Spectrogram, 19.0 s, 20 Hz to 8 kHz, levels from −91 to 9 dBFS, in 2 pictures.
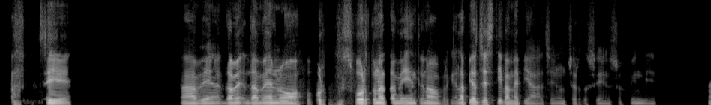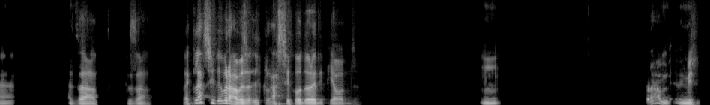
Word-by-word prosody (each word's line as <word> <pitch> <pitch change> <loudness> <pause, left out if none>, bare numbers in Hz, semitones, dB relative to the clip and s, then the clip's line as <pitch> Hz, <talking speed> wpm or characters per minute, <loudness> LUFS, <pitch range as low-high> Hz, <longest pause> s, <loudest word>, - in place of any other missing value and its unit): Ah, - - -11 0.2
sì? 110 -2 +3 1.5
Ah 100 -1 -1
bene, 100 -1 -4
da 110 +1 +1
me 110 -1 -1
da 105 0 0
me 115 +1 +1
no. 105 -3 +1 0.2
For 110 -1 -2 0.2
sfortunatamente 110 -1 +2
no, 100 -2 -3
perché 105 +1 -21
la 115 +1 +1
pioggia 130 -1 +2
estiva 130 +4 -3
a - - -3
me 110 +1 -5
piace 90 -2 -17
in 90 - -22
un 90 0 -20
certo 90 -1 -22
senso, 90 +1 -25
quindi 90 -2 -22 0.7
eh. 95 -3 -12 0.7
Esat 95 -2 0 0.4
esa 95 -3 -9 0.4
La 130 +2 -7
classica 210 -3 0
bravo 180 -12 +8
es 115 - +5
il 125 0 -2
classico 140 0 -3
odore 115 0 +6
di 105 - -11
pioggia. 95 0 -8 1.6
Mh. 105 -2 -4 2.0
Però, - - -5
a - - -5
me - - -5 0.2
mi 110 - +3
s 110 - -14
105 Hz, 135 wpm, -25 LUFS, 95-115 Hz, 2.0 s, bravo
